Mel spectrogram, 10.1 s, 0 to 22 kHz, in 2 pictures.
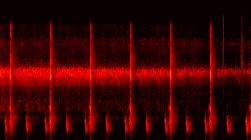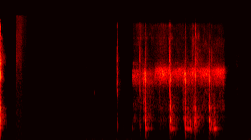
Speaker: y tenemos el r4 que se escucha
